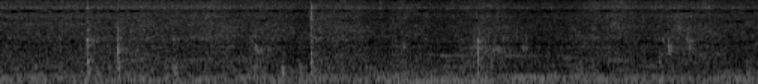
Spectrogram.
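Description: Sliced chicken sausage and curry leaves sizzling steadily in hot coconut oil in a metal pan. A wooden spatula stirs them and knocks against the pan a few times in the first few seconds.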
